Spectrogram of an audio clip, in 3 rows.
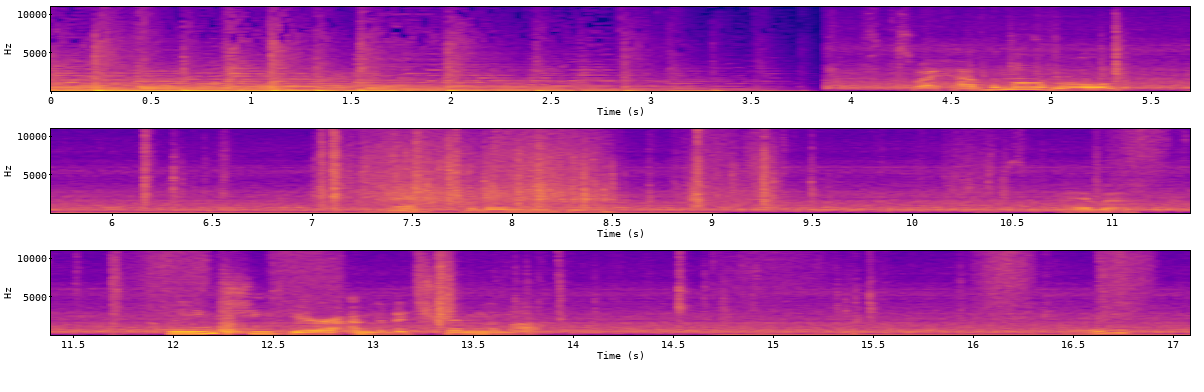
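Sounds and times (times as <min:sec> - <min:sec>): candles and paper rustling: 0:06.1 - 0:17.0.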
